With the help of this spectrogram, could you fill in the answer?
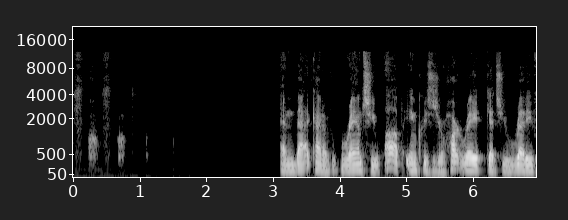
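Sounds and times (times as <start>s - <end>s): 
quick shallow breaths demonstrated by a person: 0.0s - 1.0s
speech: 3.1s - 6.9s.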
